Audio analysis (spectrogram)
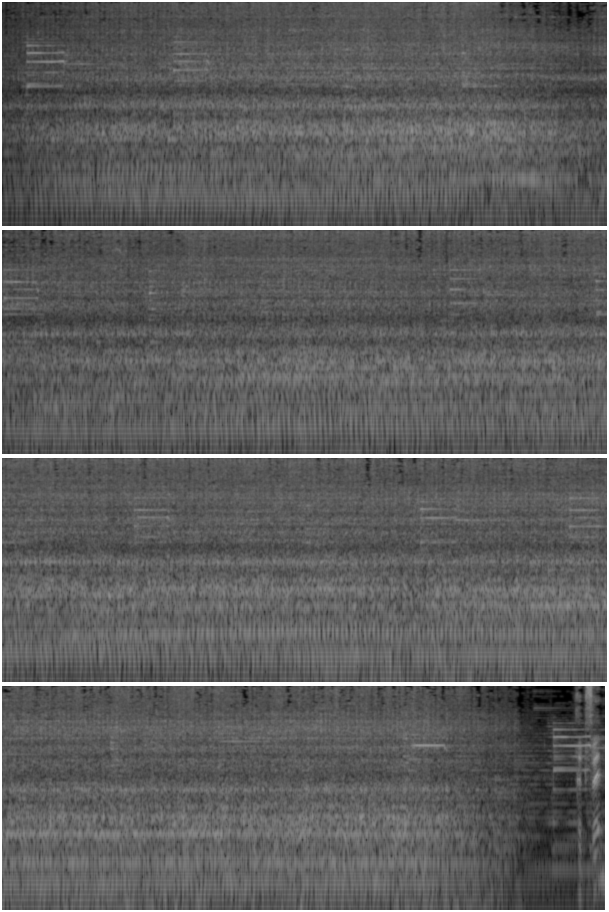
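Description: Old Panther classic British motorcycle, a single-cylinder adventure bike, running with a steady, loud, continuous engine drone for most of the stretch, briefly dipping before cutting off at the end, with no talk.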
